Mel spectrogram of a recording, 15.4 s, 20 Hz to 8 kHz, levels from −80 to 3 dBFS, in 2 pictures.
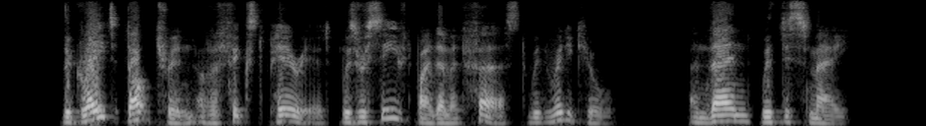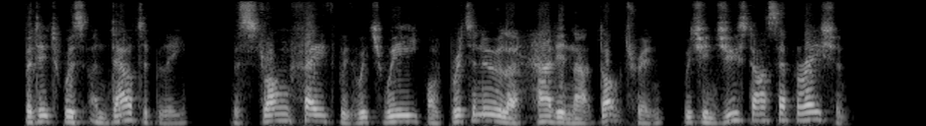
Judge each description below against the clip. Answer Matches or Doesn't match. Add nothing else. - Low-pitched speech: Matches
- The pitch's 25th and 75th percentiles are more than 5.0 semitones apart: Matches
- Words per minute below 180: Matches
